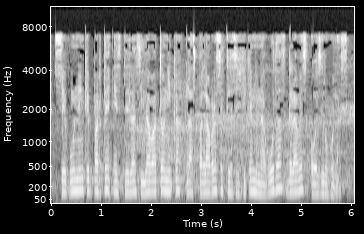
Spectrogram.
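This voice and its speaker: A man's voice: mid-range voice, normal speed. Man narrating a lesson, lo-fi and noisy. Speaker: teacher. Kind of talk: scripted educational narration. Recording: dull lo-fi audio with steady noise.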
